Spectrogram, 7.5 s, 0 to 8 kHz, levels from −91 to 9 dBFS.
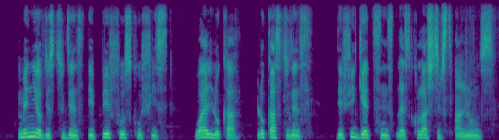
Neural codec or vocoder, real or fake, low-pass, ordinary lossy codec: none; real; none; none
